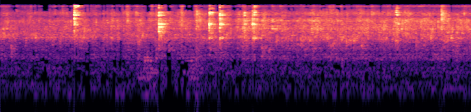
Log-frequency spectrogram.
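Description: Garlic paste sizzling in hot oil in a wok, a steady frying hiss, with a few light knocks and clicks from the spatula and utensils against the pan.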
